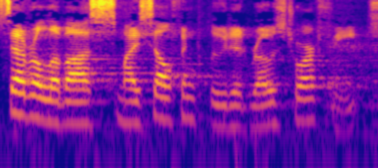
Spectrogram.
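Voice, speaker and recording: At a moderate pace, a man with an American accent uses a normal speaking voice, a fairly high pitch, and fairly even intonation. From US Midwest. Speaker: pastor. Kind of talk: sermon. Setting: church.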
